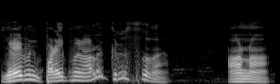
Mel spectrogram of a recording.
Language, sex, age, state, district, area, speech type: Tamil, male, 60+, Tamil Nadu, Tiruvannamalai, rural, spontaneous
